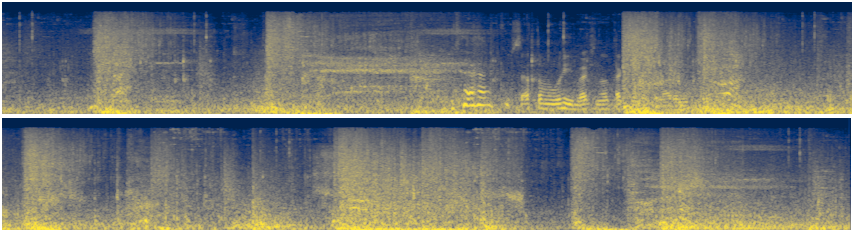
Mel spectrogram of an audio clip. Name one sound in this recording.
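Sword blows clash and thud in a game fight.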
